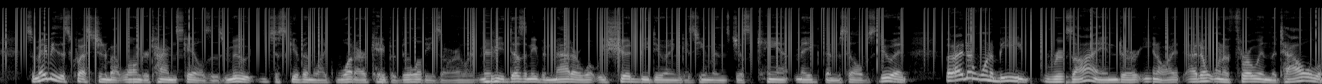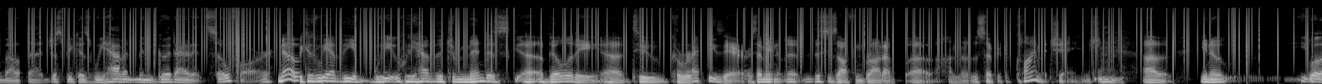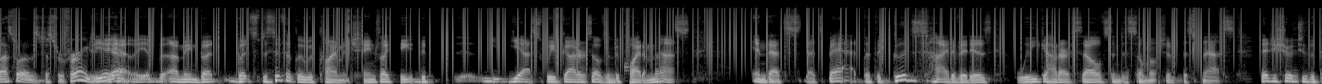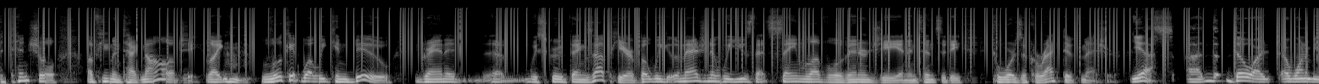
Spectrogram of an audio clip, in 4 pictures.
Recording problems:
crackle, like an old record; loud; 8 dB below the speech
choppy; very; 7% of the speech affected
abrupt cut into speech; at the end

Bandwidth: 14.5 kHz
